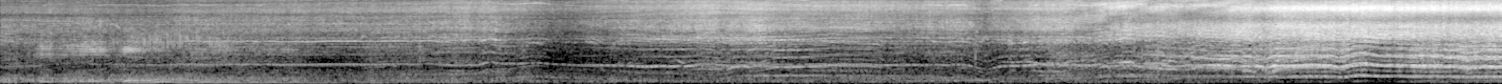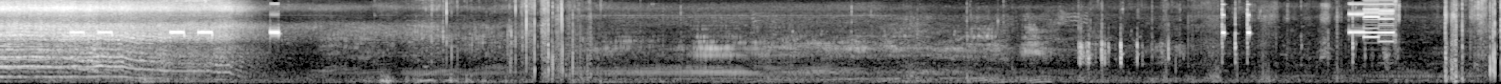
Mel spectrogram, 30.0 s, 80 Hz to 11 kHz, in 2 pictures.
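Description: DJI Spark quadcopter's propellers buzzing as it descends to land on a low battery, the pitch wavering and the sound growing louder as it comes down close. The motors cut off suddenly about 17 seconds in, after which only scattered faint clicks remain.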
